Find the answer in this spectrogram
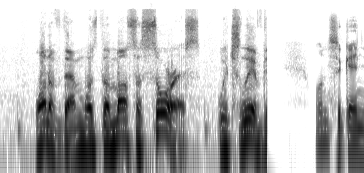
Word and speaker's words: Mosasaurus: of them was the mosasaurus which lived once again you have completely butchered the pronunciation you've just called it mososaurus which is an early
